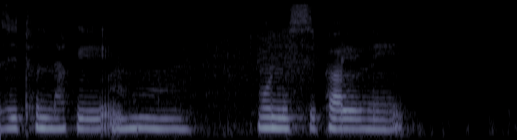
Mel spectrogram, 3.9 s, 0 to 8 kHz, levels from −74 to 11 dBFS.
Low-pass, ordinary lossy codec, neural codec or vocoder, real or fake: 7.2 kHz; none; vocoder, 22.05 kHz, 80 mel bands, WaveNeXt; fake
